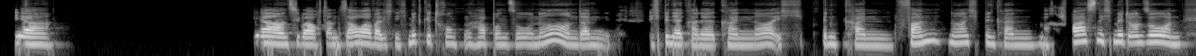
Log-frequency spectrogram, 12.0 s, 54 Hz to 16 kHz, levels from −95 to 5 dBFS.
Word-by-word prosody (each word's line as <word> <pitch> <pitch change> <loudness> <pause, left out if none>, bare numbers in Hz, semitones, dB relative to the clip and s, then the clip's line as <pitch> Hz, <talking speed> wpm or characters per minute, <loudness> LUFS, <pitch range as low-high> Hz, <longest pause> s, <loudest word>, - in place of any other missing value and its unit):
Ja. 185 -3 +5 2.1
Ja, 205 -2 +7
und 185 - 0
sie 200 +1 -5
war 180 -1 +6
auch 175 - -5
dann 180 -2 -4
sauer, 195 +1 +3
weil 175 - +3
ich 170 +2 -12
nicht 170 - -9
mitgetrunken 200 -5 -5
habe 185 -1 -4
und 180 -1 -6
so, 180 0 -4
ne? 240 +8 +1
Und 175 -4 -2
dann 170 0 -3 0.4
ich - - -9
bin 205 - 0
ja 180 - +4
keine 160 -2 -1
kein 165 0 -4
ne, 180 +2 -1
ich 175 - -12 0.2
bin 185 0 -3
kein 160 -3 -4
Fun, 240 +6 +1
ne? 215 -1 -2
Ich 220 - -7
bin 200 -4 -4
kein 170 -2 -5
mache 175 -2 -9
Spaß 245 +2 +5
nicht 250 -1 -3
mit 235 -2 +2
und 210 +1 0
so. 225 -1 +5
Und 190 -2 -1
185 Hz, 195 wpm, -23 LUFS, 175-210 Hz, 2.1 s, Ja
